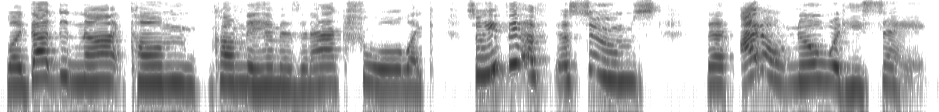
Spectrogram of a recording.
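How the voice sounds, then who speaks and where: An American woman telling a comedic travel story in an animated, self-mocking way, with casual swearing. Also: high-pitched, highs cut off. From United States.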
